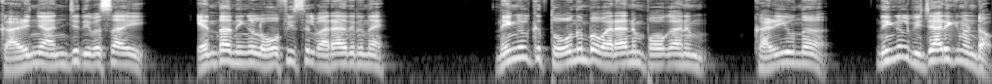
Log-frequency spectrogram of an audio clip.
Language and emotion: Malayalam, angry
